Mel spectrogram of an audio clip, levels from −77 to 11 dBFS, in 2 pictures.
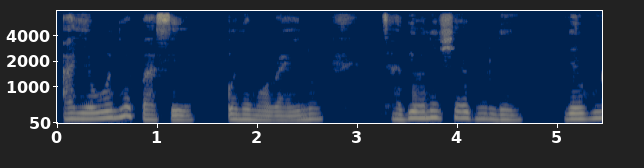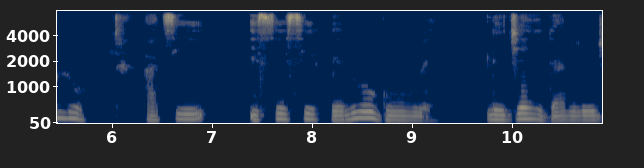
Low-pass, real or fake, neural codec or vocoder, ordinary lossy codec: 7.2 kHz; real; none; none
